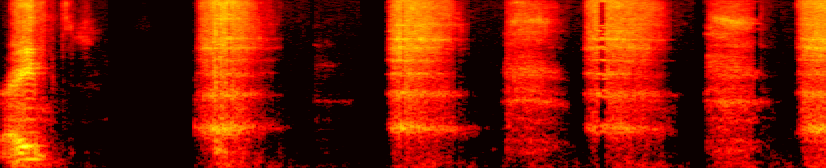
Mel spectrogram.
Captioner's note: blowing through straw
